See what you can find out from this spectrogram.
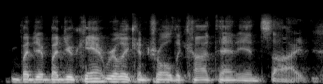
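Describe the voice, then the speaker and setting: With ordinary pitch variation, the delivery keeps a moderate pace. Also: man. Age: 70s. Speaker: software user, retired trader. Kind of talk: group video call discussion. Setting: video call. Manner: halting, many fillers. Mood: candid, slightly resigned. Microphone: video call.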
